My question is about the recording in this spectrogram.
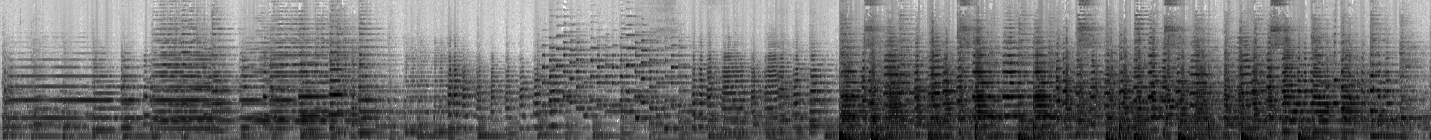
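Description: A small chamber ensemble of brass, woodwinds, violin, double bass and percussion playing an instrumental passage with the trumpet and trombone to the fore. About two-thirds of the way through it suddenly grows louder, with sharp drum strokes, and it tails off near the end.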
